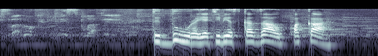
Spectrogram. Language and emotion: Russian, angry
